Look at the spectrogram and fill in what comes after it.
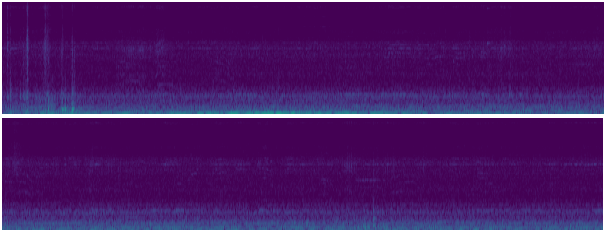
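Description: Car engine idling, heard from inside the cabin, with a louder low rumble for a few seconds about four seconds in as the car creeps forward. A few sharp knocks near the start.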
